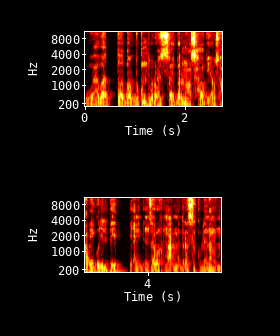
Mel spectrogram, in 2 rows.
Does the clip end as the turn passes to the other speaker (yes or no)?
no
